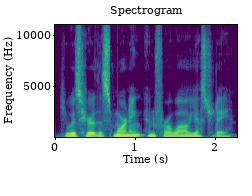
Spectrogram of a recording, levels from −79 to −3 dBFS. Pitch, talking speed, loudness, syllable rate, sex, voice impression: 125 Hz, 265 wpm, -16 LUFS, 7.1 syllables/s, male, masculine, adult-like, relaxed, weak, soft, raspy, calm, slightly friendly, wild, kind, modest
